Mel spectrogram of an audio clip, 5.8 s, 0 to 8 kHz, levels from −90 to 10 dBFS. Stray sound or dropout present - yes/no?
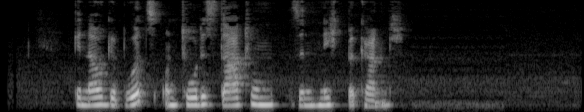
no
